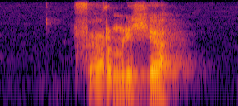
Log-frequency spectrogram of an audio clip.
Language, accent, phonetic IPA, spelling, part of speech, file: German, Austria, [ˈfœʁmlɪçɐ], förmlicher, adjective, De-at-förmlicher.ogg
- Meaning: 1. comparative degree of förmlich 2. inflection of förmlich: strong/mixed nominative masculine singular 3. inflection of förmlich: strong genitive/dative feminine singular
